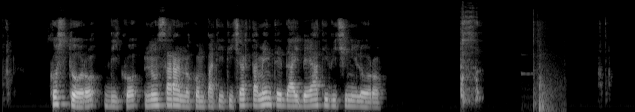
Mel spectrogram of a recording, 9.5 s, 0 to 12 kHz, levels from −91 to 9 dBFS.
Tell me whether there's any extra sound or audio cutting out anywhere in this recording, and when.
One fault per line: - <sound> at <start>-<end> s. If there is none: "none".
- cough at 6.9-7.3 s
- squeak at 7.8-8.5 s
